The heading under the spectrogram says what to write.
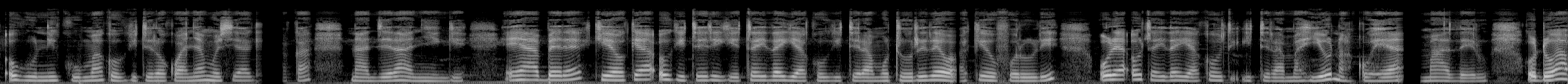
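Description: Around 2.57 to 2.87 s, 9.51 to 9.64 s and 13.98 to 14.25 s, the speech hits AAC frame loss with concealment: chunks of about 260, 90 and 230 ms vanished, and the decoder papered over them by reusing the last good spectrum, leaving smeared, noisy or phasey patches.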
